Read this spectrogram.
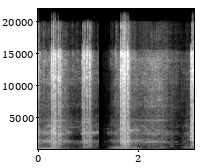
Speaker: जो चैन सेट है चैन set skate वो का ज्यादा घिस गया है इसके वजह से जो है ये प्रॉब्लम कर रहा है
